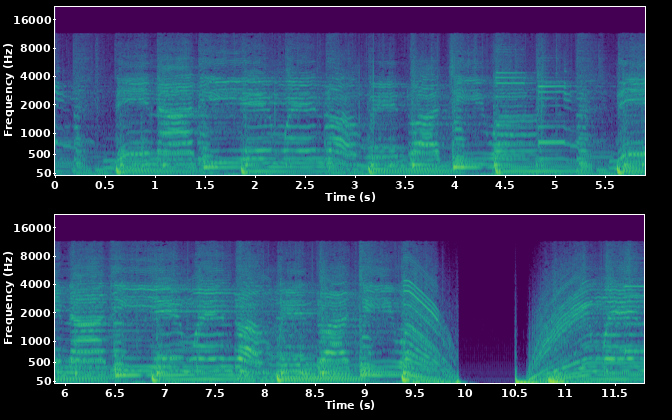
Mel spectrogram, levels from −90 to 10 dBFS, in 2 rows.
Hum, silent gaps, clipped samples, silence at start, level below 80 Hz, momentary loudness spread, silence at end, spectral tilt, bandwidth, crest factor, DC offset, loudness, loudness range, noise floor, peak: none; none; under 0.1%; 0 s; -26 dBFS; 8 LU; 0 s; -5 dB/octave; 11.5 kHz; 18 dB; under 0.1%; -20 LUFS; 4 LU; -58 dBFS; -2 dBFS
